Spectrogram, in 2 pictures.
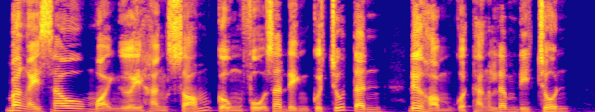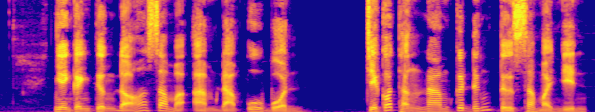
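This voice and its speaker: A man narrating a spoken story, his voice rising and falling in a lively, dramatic sweep. The recording is dry and close, with no room sound. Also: on the low side, unhurried, no room sound. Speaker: audiobook narrator.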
